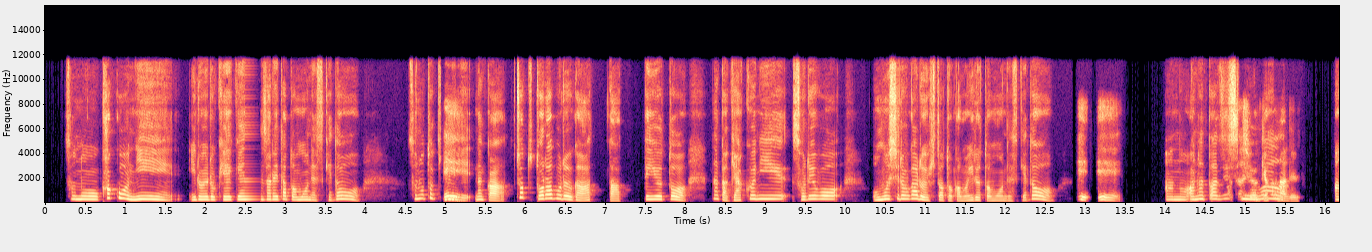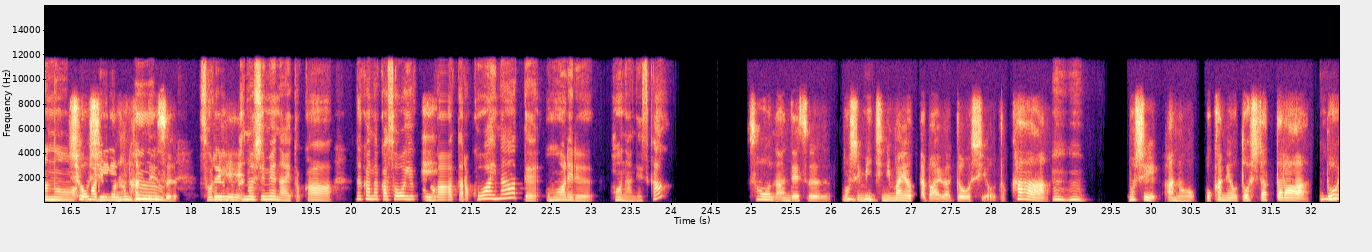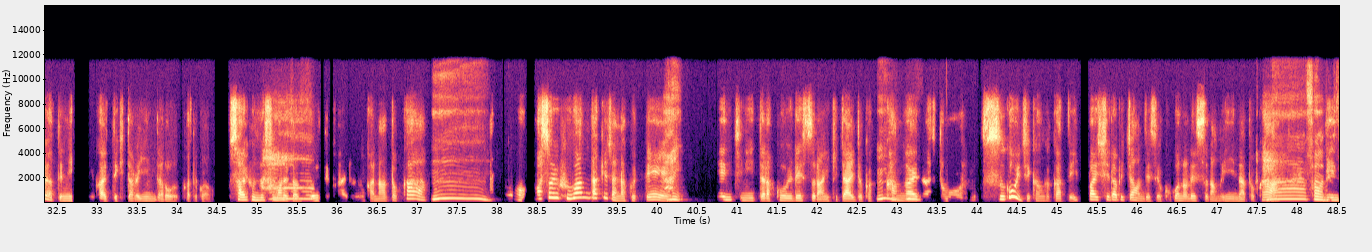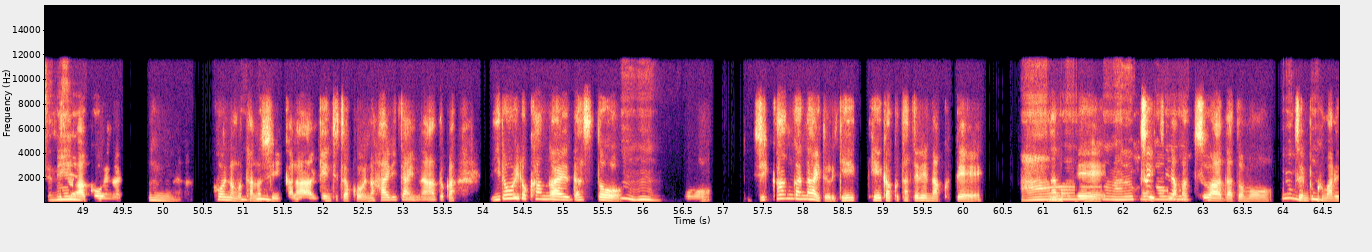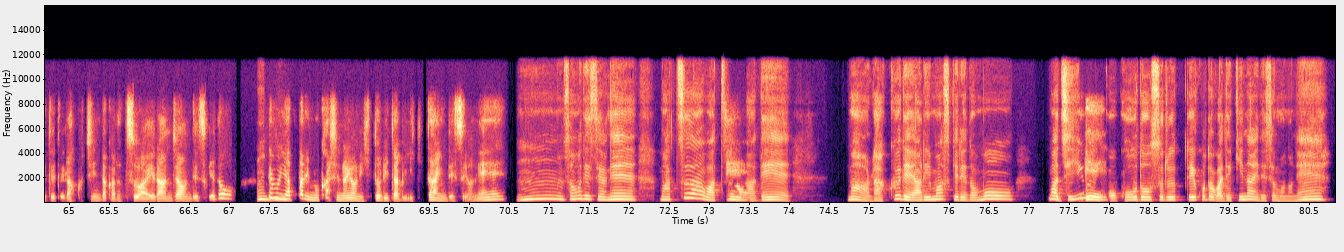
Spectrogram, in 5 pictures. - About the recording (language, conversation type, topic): Japanese, advice, 旅行の計画と準備の難しさ
- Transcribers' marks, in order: laughing while speaking: "小心者なんです"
